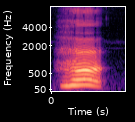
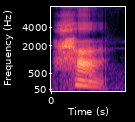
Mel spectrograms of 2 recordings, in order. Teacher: Dan dibaca ha ringan, berbeda dengan ha. Ha dibaca dengan suara dari rongga dada, yaitu ha. Adapun ha ringan, suara dari tenggorokan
